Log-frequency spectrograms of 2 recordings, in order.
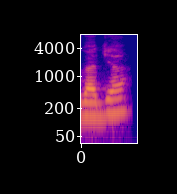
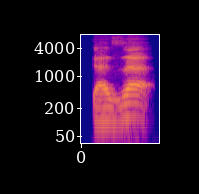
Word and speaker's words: Gaza: pagi hari ini berjudul gajah kata tanah silakan por Paul Bukan gajah R tanah Pak gaz Iya iyauh karena orang di Indonesia baca z-nya bacanya C ya jadi gajah rasa Tan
